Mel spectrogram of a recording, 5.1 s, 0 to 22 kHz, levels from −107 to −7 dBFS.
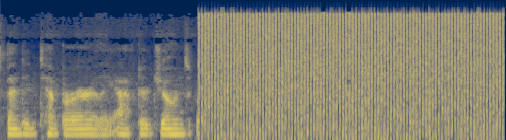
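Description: Speech runs cleanly until just after "temporarily after", when at 1.98 s a compressed stream played as audio takes over until the end at 5.06 s. Undecoded AC-3 data, which fits a 640 kbps stream, is treated as samples, giving loud chattering static: 13.3 ms noise bursts repeating 31.25 times a second.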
